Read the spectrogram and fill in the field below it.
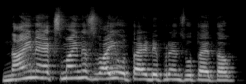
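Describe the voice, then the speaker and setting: A man whose voice is very high teaches maths in a live online exam-prep class. He talks casually and coaxes his students, constantly quizzing them with brief questions.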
